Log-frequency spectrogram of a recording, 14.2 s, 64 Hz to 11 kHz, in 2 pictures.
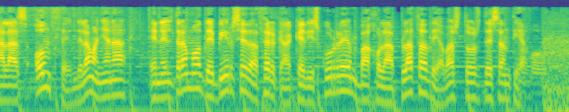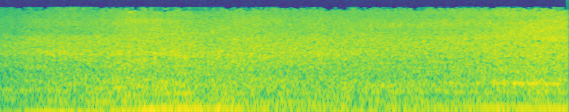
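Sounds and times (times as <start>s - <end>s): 
speech: 0.0s - 6.8s
buses rumbling past: 6.8s - 14.2s
city street traffic roar: 6.8s - 14.2s.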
